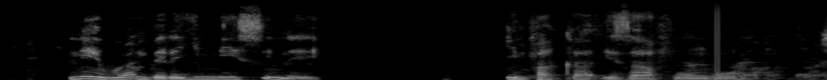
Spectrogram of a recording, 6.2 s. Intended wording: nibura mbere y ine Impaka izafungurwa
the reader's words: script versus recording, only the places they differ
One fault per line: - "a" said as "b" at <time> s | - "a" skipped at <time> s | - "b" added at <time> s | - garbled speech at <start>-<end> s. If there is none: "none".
- "iminsi" added at 1.5 s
